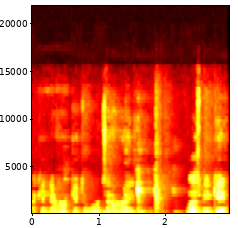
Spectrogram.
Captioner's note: members chuckling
